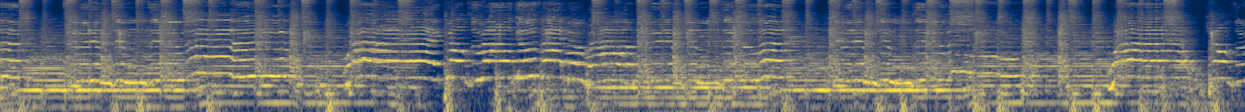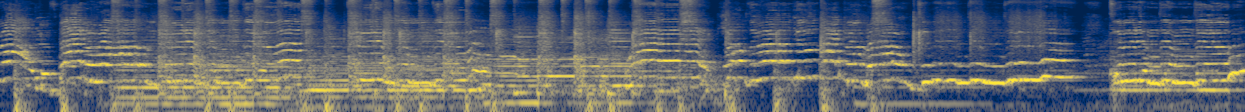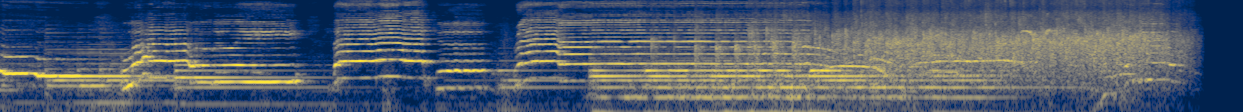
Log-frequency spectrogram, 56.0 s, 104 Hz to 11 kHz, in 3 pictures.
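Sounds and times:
drum hits: 0:00.3 - 0:32.1
woman singing long notes: 0:16.6 - 0:26.1, 0:28.1 - 0:50.7
audience applauding: 0:47.8 - 0:55.4.

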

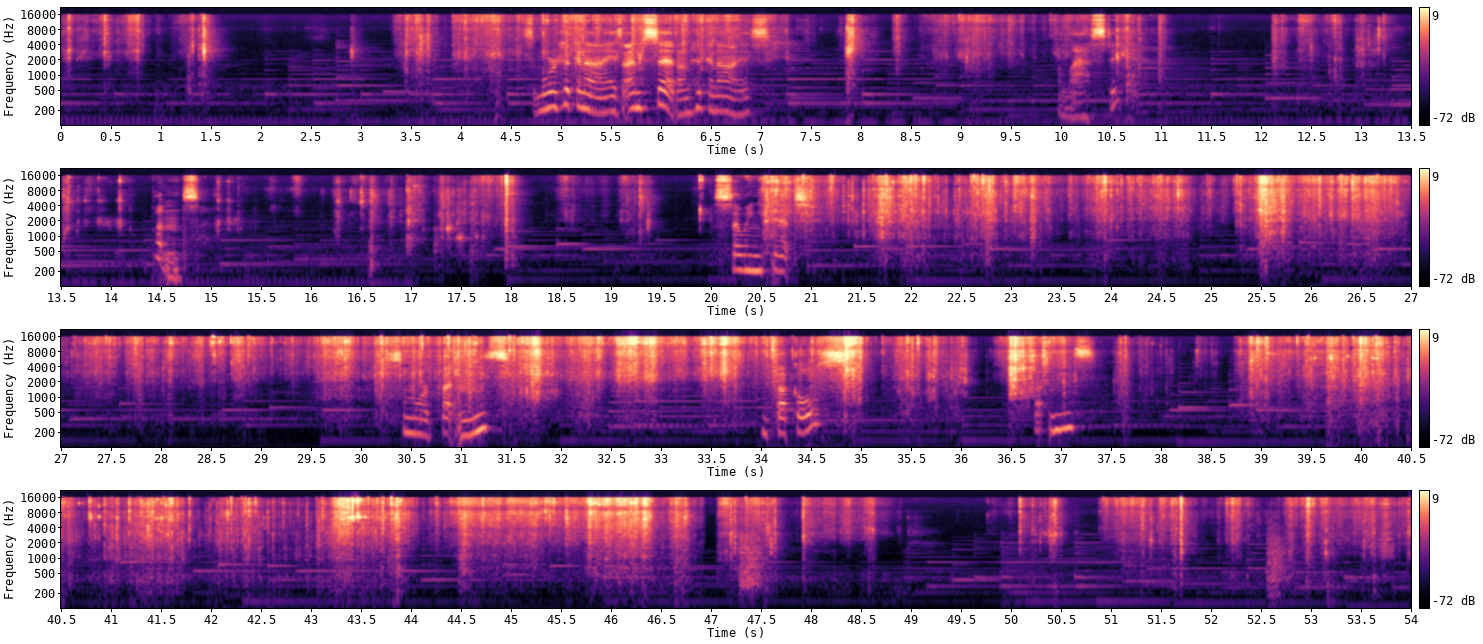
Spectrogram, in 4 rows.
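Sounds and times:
plastic bags crinkling: 0:00.0 - 0:01.6, 0:03.4 - 0:11.1, 0:12.1 - 0:14.2, 0:16.2 - 0:48.7, 0:49.9 - 0:54.0
plastic packaging rustling: 0:00.0 - 0:01.6, 0:03.4 - 0:11.2, 0:12.1 - 0:14.0, 0:16.2 - 0:48.9, 0:49.9 - 0:54.0
soft background music: 0:00.0 - 0:54.0.

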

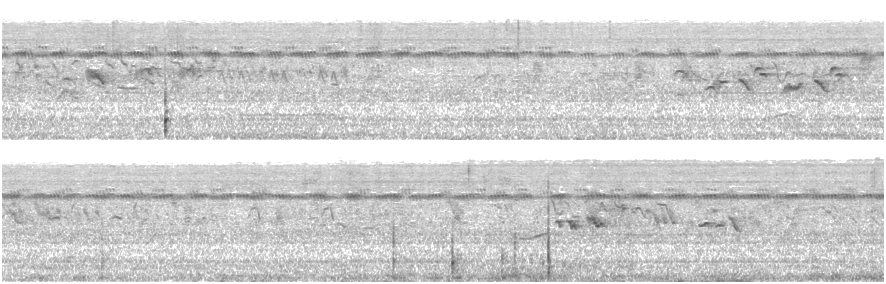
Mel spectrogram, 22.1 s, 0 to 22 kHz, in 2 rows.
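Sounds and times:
insects trilling: 0:00.0 - 0:22.0
bird chirps: 0:14.1 - 0:20.6.

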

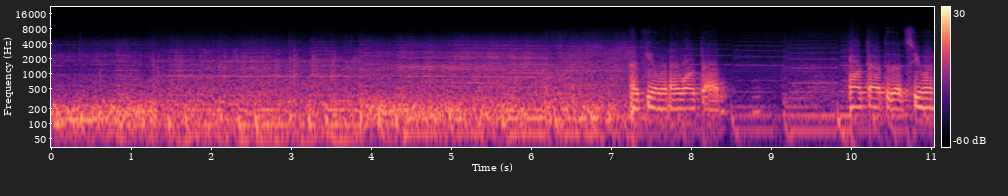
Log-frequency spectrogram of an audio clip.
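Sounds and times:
jet engines whining and rumbling: 0:00.0 - 0:09.3.

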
